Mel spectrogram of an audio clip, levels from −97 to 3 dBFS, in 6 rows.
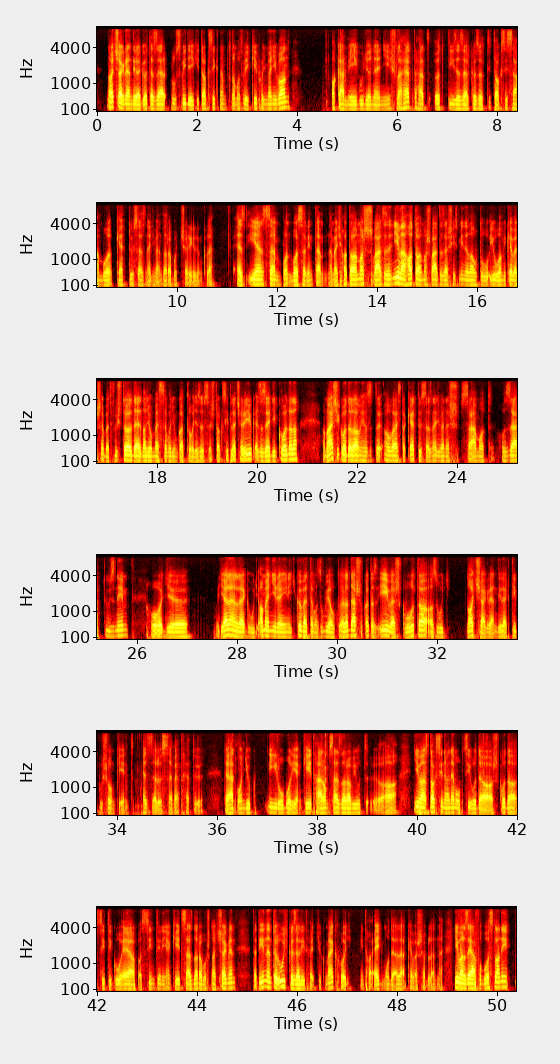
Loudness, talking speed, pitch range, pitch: -22 LUFS, 155 wpm, 115-130 Hz, 120 Hz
